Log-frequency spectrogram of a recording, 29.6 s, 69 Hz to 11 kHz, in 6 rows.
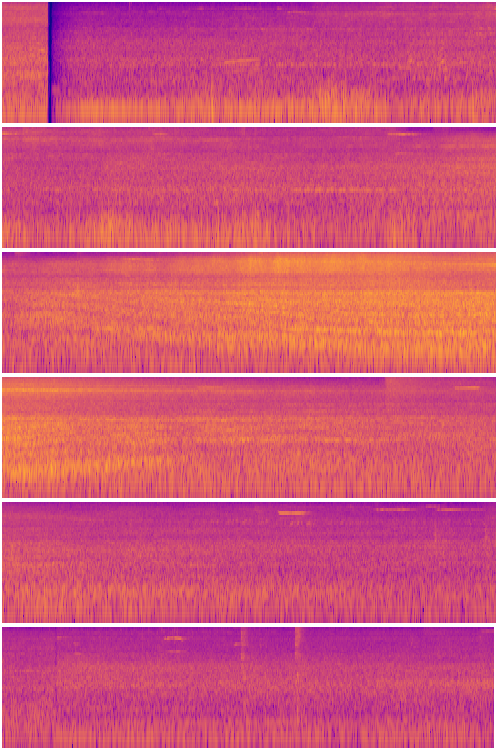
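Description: A jet airliner passing low overhead: its engine noise swells over several seconds, peaks about 14 seconds in with a sweeping rise and fall in tone, then fades. Road traffic, with idling truck engines, runs underneath.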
